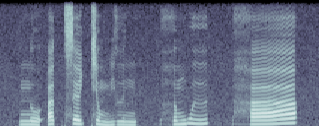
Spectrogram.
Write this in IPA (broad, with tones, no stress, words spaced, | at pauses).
no˨˩˨ʔa˦˥t̚sɛ˧˥ cə˨˩˨mjɨ˨˩n | hə˧˥mwɨ˧˥ | haː˧˥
